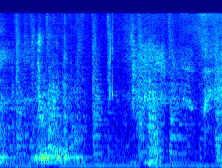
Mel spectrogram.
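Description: A short low hum from a woman's voice, then a soft knock about one and a half seconds in as a wooden desk drawer is pushed shut.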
